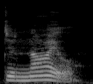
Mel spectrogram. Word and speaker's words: denial: And denial. Denial. Okay, the AL ending, denial.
